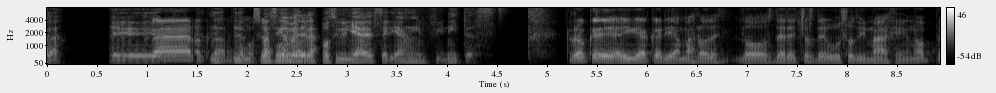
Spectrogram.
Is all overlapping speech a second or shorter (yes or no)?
no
